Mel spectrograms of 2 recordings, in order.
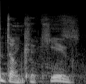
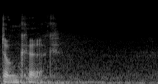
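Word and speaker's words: Dunkerque: slash battle cruiser, the Dunker Q. What? What do you mean it's pronounced Dunkirk? Look, if they want me to pronounce it Dunkirk, they shouldn't have spelled it Dunker Q, should they?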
